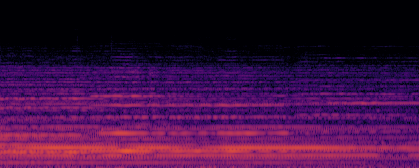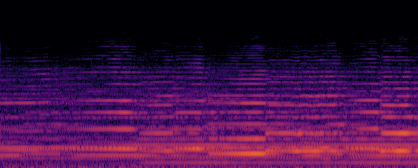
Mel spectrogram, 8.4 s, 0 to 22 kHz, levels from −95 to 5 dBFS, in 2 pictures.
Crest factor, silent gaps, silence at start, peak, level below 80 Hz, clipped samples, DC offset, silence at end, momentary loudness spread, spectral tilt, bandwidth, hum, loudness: 16 dB; none; 0 s; -24 dBFS; -64 dBFS; under 0.1%; under 0.1%; 0 s; 10 LU; -6.5 dB/octave; 9 kHz; none; -40 LUFS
